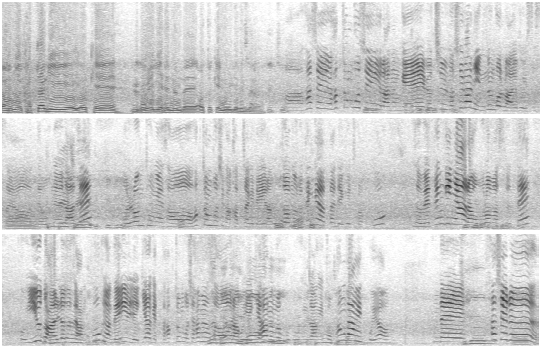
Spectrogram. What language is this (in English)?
Korean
